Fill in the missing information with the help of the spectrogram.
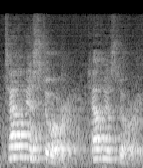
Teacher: Now the happy vowel is compressible before a weak vowel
